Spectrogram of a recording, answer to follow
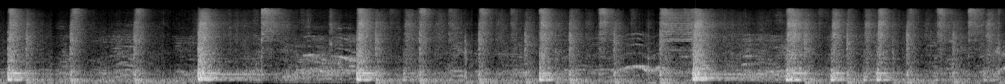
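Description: Drum solo on a Tama drum kit: loud tom, bass drum and cymbal hits, the biggest about every second and a half with quicker fills between them.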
